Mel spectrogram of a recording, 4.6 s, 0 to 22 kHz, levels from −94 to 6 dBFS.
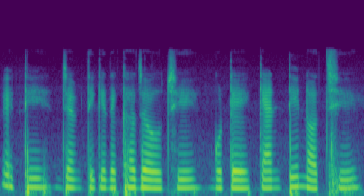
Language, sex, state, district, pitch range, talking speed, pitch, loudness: Odia, female, Odisha, Khordha, 170-180 Hz, 80 wpm, 175 Hz, -16 LUFS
